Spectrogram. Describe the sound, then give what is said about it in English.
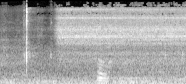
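A sharp click, then a portable gas stove is turned on to boil drinking water in a cup, opening up with a steady, bright hiss of escaping gas that holds at an even level to the end, over a low background murmur. “I hear it going. Let's put a flame to it.”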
